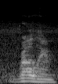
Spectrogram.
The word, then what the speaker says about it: Rohan: How would you pronounce that? Rohan. Yeah. Rohan? Yeah. War of Rowan.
